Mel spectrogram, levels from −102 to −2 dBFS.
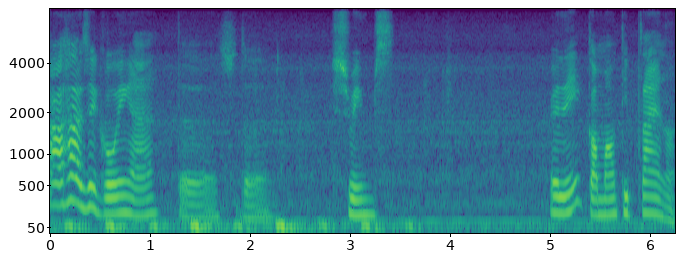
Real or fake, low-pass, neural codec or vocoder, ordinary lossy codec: real; none; none; none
